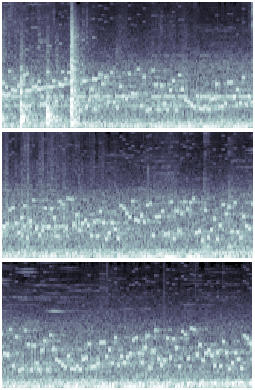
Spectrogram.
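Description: A phone rings with an incoming call, a faint looping electronic melody sounding steadily through a busy, noisy background, with a few sharp knocks near the start.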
